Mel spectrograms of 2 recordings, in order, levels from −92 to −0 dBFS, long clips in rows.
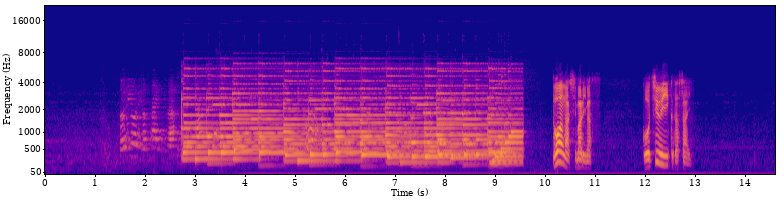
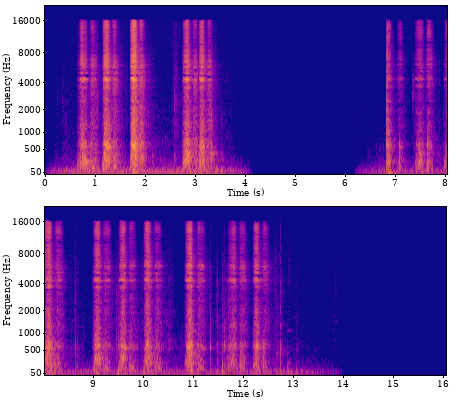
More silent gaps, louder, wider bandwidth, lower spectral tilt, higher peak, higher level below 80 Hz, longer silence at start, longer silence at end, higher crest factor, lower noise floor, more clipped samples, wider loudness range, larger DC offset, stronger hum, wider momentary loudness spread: second, none vs 4.15-6.17 s; about the same, -26 LUFS vs -26 LUFS; second, 8.2 kHz vs 16.5 kHz; first, -3 dB/octave vs -1.5 dB/octave; about the same, -4 dBFS vs -2 dBFS; second, -84 dBFS vs -52 dBFS; first, 1.5 s vs 0.5 s; second, 1.7 s vs 2.95 s; second, 24 dB vs 30 dB; about the same, -72 dBFS vs -70 dBFS; neither; second, 7 LU vs 17 LU; neither; neither; about the same, 17 LU vs 19 LU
